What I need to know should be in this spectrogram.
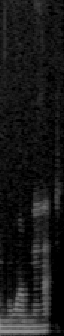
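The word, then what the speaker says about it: Gnorm Gnat: It was like Norm with a G. – Right. Norm. But that's a play on the way that Nat is spelled. So I think you're right. It's probably Norm Nat.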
